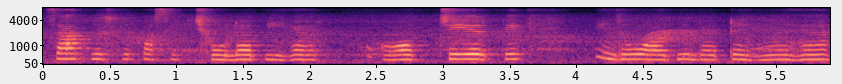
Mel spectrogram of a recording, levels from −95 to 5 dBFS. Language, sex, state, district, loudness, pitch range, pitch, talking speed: Hindi, female, Punjab, Pathankot, -18 LUFS, 250-270 Hz, 255 Hz, 160 wpm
